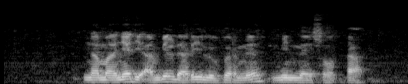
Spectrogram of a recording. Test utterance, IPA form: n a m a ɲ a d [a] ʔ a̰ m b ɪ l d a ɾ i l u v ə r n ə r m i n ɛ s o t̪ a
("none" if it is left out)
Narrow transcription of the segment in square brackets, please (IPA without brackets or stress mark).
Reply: i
